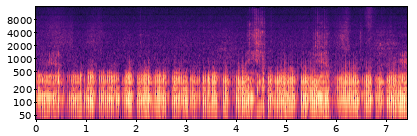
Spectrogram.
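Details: Serval giving a low, rumbling purr, steady harmonic throbbing broken into bursts of roughly one second by short pauses, with faint breathy rustles above.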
